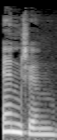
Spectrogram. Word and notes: engine: American English

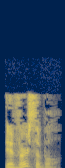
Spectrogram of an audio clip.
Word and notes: eversible: British English

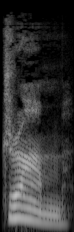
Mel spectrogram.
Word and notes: drum: American English

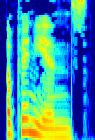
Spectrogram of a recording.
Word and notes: opinions: British English

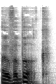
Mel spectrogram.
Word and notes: overbook: British English

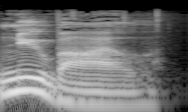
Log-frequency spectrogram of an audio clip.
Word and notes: nubile: British English

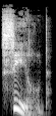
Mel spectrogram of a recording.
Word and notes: sealed: British English

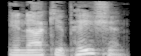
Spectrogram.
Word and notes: inoccupation: British English

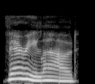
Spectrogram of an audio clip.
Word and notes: very loud: American English

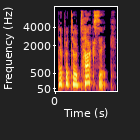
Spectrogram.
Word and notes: hepatotoxic: British English

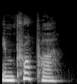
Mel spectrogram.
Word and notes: improper: British English

